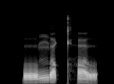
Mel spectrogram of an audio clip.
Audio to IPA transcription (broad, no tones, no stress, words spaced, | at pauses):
oŋuqʰo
